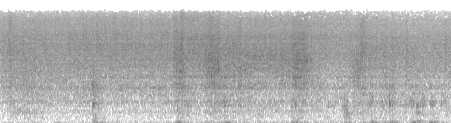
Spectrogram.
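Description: Onion, bell peppers and freshly added crushed garlic sizzling as they sauté in a frying pan, with a single light knock about two seconds in. From about three and a half seconds in, a spatula scrapes through the vegetables in repeated strokes.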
